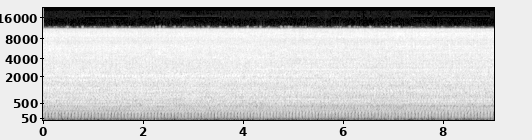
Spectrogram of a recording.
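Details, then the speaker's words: 14.5 Briggs & Stratton single-cylinder lawn tractor after a no-start fix with a new fuel line, running with the breather on; fast, even putter holding constant speed with no stumbling or surging; normal idle, repair successful. "Looks like that was the problem. So red tractor's back up and going again. Pretty happy with that."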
